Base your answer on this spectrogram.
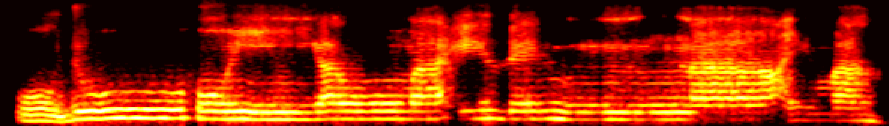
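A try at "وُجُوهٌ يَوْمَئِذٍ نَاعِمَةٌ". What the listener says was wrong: Ju-nya terlalu panjang, Pak.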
